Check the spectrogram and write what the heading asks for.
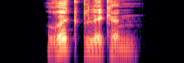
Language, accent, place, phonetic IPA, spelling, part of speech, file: German, Germany, Berlin, [ˈʁʏkˌblɪkn̩], Rückblicken, noun, De-Rückblicken.ogg
- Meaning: dative plural of Rückblick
